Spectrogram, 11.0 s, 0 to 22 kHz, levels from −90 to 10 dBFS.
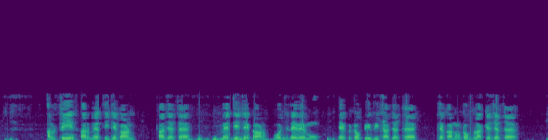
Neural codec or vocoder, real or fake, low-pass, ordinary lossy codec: none; real; 7.2 kHz; AAC, 32 kbps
